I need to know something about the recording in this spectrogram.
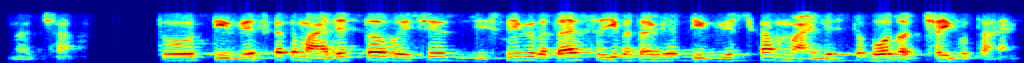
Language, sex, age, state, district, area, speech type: Hindi, male, 60+, Madhya Pradesh, Balaghat, rural, conversation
